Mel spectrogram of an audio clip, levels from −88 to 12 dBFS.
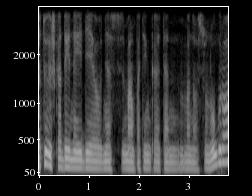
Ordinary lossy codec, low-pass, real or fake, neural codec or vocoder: Opus, 32 kbps; 3.6 kHz; real; none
